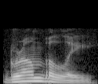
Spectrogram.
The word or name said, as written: grumbly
